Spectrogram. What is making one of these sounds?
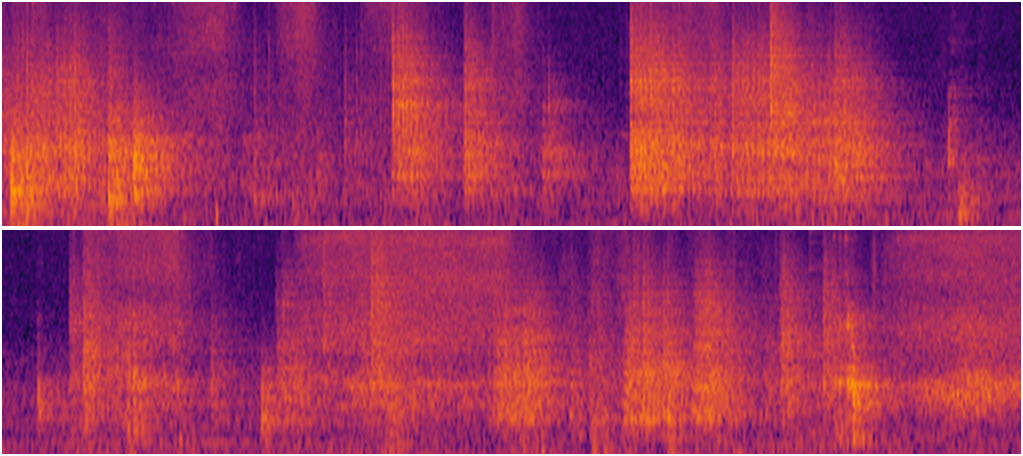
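A trowel scrapes filler along a wall in short, rasping strokes.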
